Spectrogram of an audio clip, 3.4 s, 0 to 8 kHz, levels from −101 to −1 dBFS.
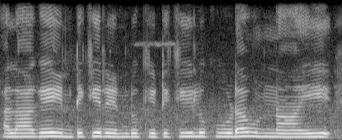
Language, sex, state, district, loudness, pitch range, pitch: Telugu, female, Telangana, Hyderabad, -15 LUFS, 200-215 Hz, 205 Hz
